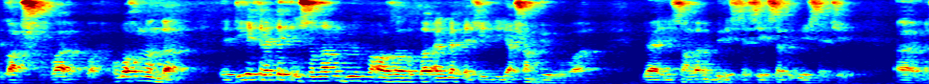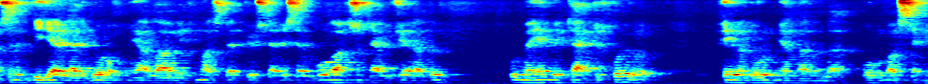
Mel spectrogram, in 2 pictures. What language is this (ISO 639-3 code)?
tur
